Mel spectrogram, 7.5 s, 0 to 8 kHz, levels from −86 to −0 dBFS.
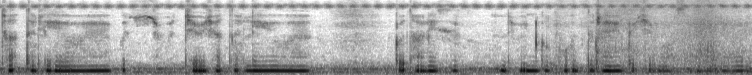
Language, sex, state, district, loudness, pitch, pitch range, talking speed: Hindi, female, Uttar Pradesh, Muzaffarnagar, -16 LUFS, 190 Hz, 185-195 Hz, 175 wpm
